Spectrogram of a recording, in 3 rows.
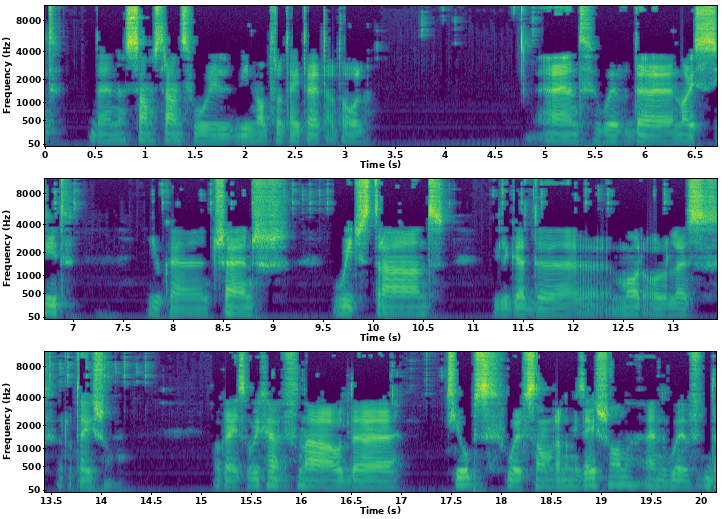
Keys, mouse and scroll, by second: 16.1 middle click, 16.4 Tab, 16.8 Tab, 17.5 a.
